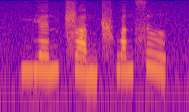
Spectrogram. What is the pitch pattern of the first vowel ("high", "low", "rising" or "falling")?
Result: rising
